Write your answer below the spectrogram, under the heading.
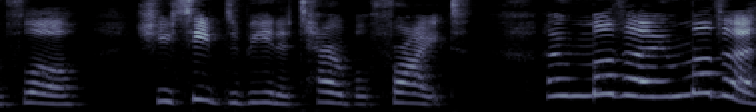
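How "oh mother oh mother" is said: high, loud, frightened kitten cry. A narrator's reading. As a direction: wail it like a scared little kitten. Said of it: "said Moppet".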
